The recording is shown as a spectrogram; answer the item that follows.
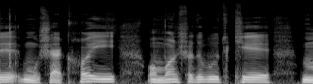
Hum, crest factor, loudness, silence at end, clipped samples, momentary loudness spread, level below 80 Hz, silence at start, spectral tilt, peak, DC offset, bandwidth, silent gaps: none; 10 dB; -19 LUFS; 0 s; under 0.1%; 5 LU; -46 dBFS; 0 s; -7.5 dB/octave; -8 dBFS; under 0.1%; 14 kHz; none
